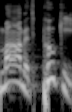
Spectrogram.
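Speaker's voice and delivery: very high-pitched, excited voice. Retelling a phone commercial, the speaker acts out a player excitedly calling his mom. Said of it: "He's all excited".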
